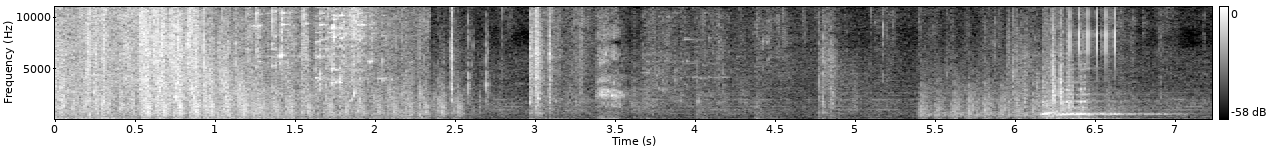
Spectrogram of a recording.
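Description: Gunfire in a Warzone match, a loud stretch of rapid shots at the start followed by separated sharp reports and mechanical clatter, with another burst near the end.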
